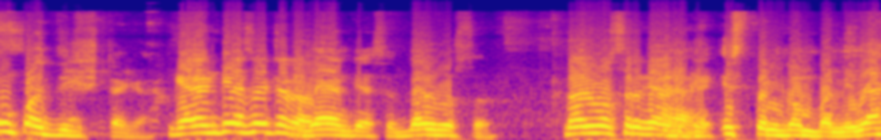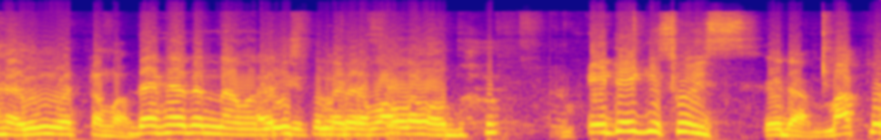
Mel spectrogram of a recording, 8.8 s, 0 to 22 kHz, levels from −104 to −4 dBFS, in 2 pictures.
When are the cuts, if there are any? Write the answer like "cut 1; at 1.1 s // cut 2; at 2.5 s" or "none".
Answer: none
